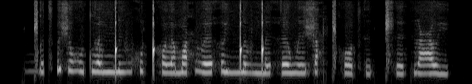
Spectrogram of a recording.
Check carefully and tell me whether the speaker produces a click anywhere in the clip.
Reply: yes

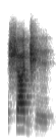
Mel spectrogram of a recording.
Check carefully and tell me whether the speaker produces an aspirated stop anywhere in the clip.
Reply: no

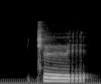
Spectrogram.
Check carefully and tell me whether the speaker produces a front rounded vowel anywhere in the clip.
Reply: yes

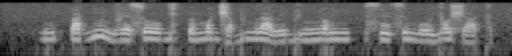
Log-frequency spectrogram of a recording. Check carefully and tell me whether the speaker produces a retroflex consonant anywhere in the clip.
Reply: no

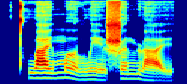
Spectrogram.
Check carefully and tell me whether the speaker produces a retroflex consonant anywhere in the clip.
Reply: yes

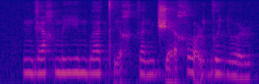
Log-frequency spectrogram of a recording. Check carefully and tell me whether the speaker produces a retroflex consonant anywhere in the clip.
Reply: yes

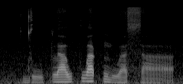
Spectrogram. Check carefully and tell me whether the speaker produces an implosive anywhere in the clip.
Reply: no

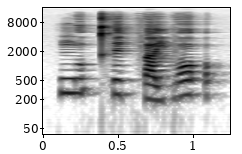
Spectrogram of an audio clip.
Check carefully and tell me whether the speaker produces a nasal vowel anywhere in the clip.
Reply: no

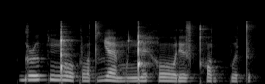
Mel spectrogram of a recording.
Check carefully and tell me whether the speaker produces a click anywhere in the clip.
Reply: yes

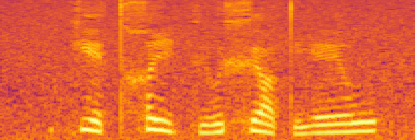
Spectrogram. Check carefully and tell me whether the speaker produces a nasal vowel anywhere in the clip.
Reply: no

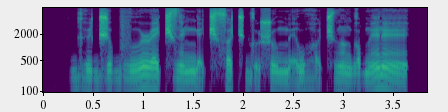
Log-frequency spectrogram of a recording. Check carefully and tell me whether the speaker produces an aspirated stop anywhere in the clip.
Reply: no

